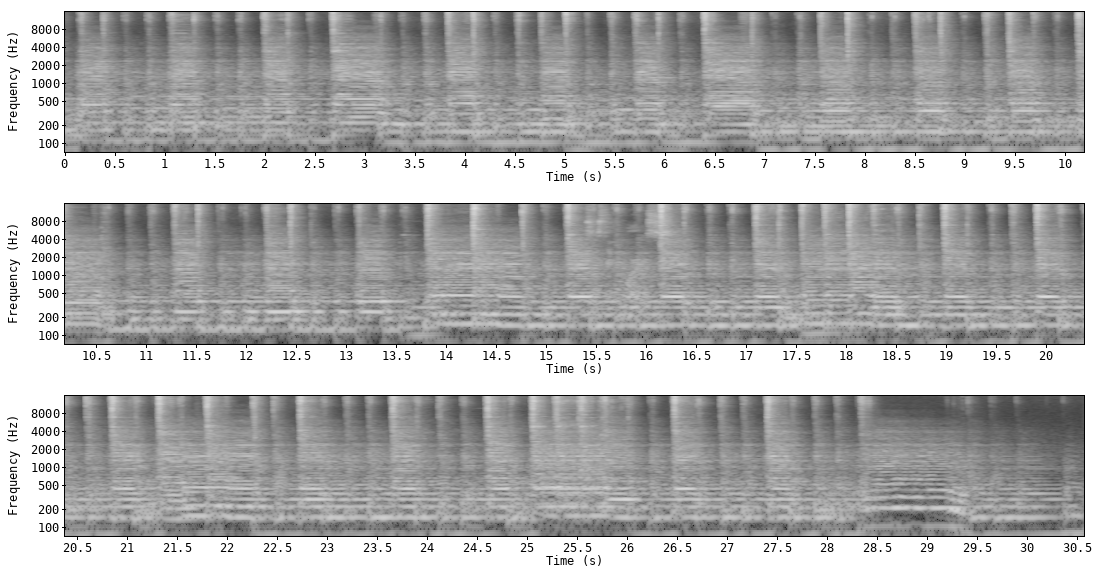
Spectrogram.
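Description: Electric guitar, a Gibson SG, playing a heavy doom-metal riff that breaks into a pre-chorus: a steady run of picked notes and chords, changing pattern about halfway through.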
